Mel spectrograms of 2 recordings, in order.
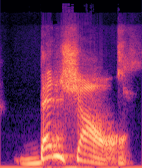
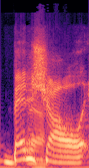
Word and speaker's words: Benzschaul: So I'm going to do the best we can and say it's Bo Benshaw. Bo Benshaw, yeah, is how I believe, and I remember his name being pronounced. Benshaw, spelled Benzschaul.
